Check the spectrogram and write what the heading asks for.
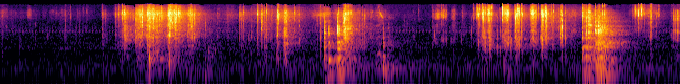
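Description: Crinkly wrapper of a hockey card pack rustling as it is handled and its sealed top edge is cut off with scissors. It starts about a second in and comes in three bursts.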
